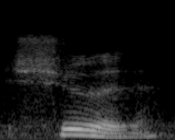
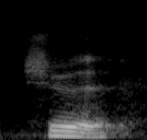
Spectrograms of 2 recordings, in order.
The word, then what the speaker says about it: should: a pronunciation it is should should it's not with ch it is with s h shh should just remember like choco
